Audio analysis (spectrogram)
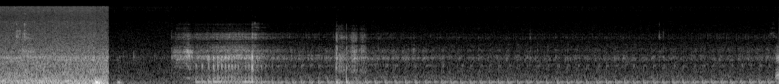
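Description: A Braaap Mercury cafe racer motorcycle with a carburetor starts after a loud clunk and settles into a steady, close idle that pulses rhythmically while it warms up, with a few revs early on.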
